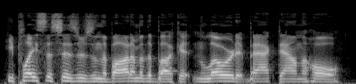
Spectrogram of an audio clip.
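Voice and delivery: ordinary delivery

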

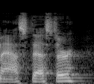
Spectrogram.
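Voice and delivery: usual speaking voice

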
